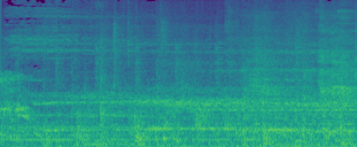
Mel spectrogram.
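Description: A low, steady rumbling drone with a few held tones above it: horror-film score sound design.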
